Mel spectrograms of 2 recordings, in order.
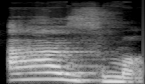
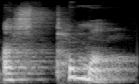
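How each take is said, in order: First: The middle is said with a z sound. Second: The middle is said with an s-th sound. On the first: The speaker calls it right. "এটার উচ্চারণ অ্যাজমা" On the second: The speaker calls it wrong. "থ বলো, ভুল বলো"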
